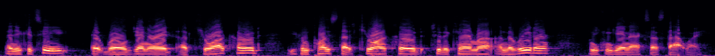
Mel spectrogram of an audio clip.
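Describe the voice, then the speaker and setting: A man's voice: on the low side, brisk, a little mellow, low-quality recording. A man demonstrating a product, explaining it step by step in an instructional way.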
